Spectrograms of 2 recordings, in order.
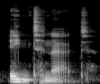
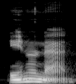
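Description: First: The t after 'in' is clearly pronounced. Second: The t after 'in' is silent. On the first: The speaker calls it wrong. "不读为internet" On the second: The speaker calls it right. "在美式发音中inter 中间的t 不会发出来，而且呢er 在卷舌头"

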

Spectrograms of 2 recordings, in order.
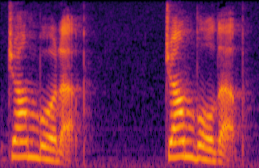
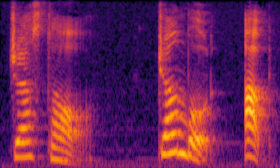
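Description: First: The two words are linked together. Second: The two words are said separately.

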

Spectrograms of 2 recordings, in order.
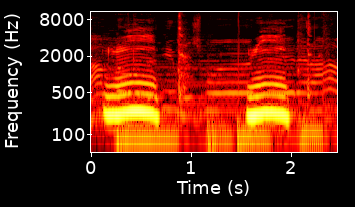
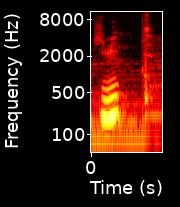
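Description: First: The vowels are said as two separate sounds. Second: The sounds glide quickly into one syllable. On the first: The speaker calls it wrong. "不能发成分别的两个音，不能发成u it" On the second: The speaker calls it right. "而是要快速的过渡到作为主体的元音上，就是u it"

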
